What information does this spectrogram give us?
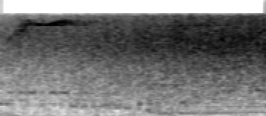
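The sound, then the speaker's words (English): A studio audience on The Net Live applauds in a dense, steady wash of clapping that holds at an even loudness for a few seconds, with no single claps standing out and no talking over it, then cuts off abruptly as the applause sign stops. “As soon as that applause sign stops, they're done.”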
